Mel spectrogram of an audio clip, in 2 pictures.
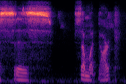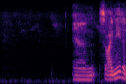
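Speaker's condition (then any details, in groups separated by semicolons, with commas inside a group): No condition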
